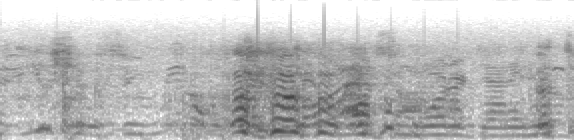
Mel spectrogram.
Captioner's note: Danny sobbing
